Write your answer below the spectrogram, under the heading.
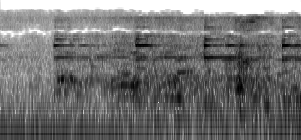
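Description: A train idles at the station in Pineville, steam hissing steadily with a few sharper bursts of noise rising over a low mechanical rumble, moderately loud.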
